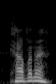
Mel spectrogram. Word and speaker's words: Cavanagh: Cavanagh, is that how you say it? Yes, is you it said like it right. the Irish way? Cavanagh.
